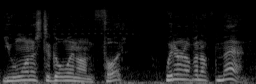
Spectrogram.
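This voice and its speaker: A man's voice: high voice, animated, fast, slight background noise. An actor playing an earnest, supportive male soldier in a video game. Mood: doubtful.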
